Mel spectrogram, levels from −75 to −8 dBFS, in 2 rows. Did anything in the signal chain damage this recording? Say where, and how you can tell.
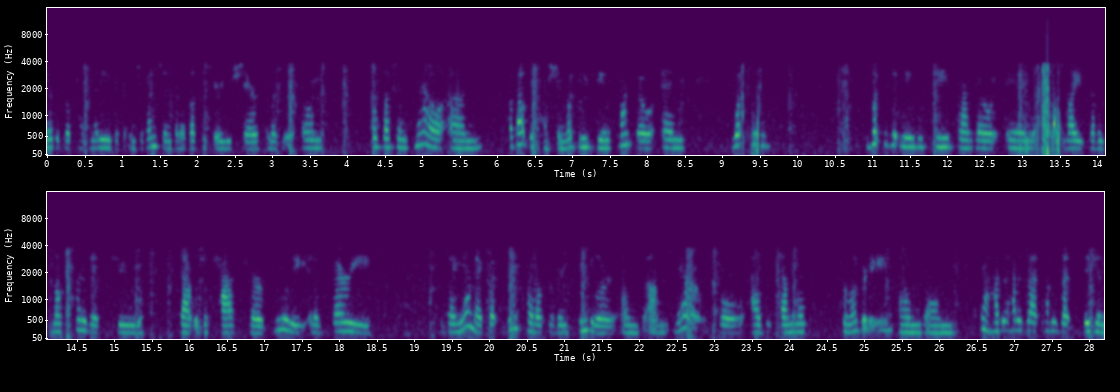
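Yes. The call-processing stage runs a noise suppressor throughout, and you can hear noise suppressor artifacts. The room noise sits only about 9 dB below the speech, so the suppressor works hard, pulling the background down by about 20 dB. Between phrases it sinks, then swells back under the speech. This is frame-by-frame band gating reacting to a noisy room.

The codec stage is GSM full-rate, and its damage is plainly audible across the whole clip. Nothing comes through above 4 kHz. The voice has the buzzy, gravelly roughness of a coder that models the vocal tract and excites it with sparse regular pulses. The sound fits the 13 kbit/s full-rate coder rather than a later GSM variant. It colours every phrase.

The same suppressor also causes speech cut by the noise suppressor. It mistakes parts of the speech for noise in four stretches: 0.09 to 9.91 s, 10.92 to 18.43 s, 19.37 to 25.89 s and 26.57 to 28.1 s. 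Soft consonants and word endings are pulled down by up to about 22 dB, so they sound swallowed. About four seconds are affected in the first stretch, about two in each of the next two, and under a second in the last.

The network link adds GSM bit errors in two bursts, 9.24 to 9.53 s and 13.04 to 13.57 s. The voice breaks into squawks, pops and gargling there. The second burst is longer and hits more frames. Flipped bits reach the decoder and corrupt its filter, pitch and gain values, bending the spectrum or spiking the level frame after frame while each burst lasts. The error density points to a weak radio link.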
